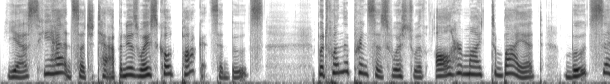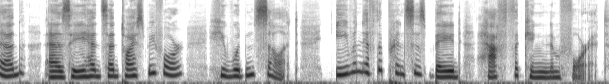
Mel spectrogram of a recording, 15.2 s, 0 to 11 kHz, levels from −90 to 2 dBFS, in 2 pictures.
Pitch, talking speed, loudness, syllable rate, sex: 240 Hz, 180 wpm, -20 LUFS, 4.2 syllables/s, female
